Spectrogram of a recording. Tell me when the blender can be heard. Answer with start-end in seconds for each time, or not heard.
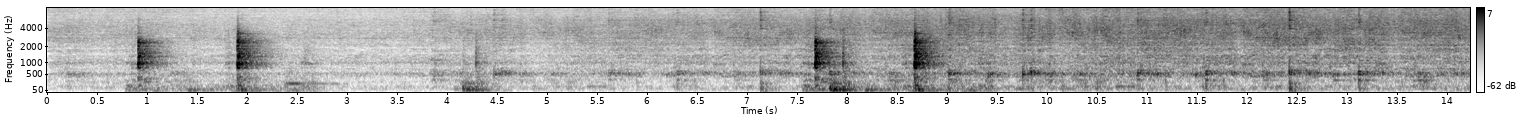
not heard.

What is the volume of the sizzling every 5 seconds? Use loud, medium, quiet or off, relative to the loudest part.
quiet, medium, loud.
